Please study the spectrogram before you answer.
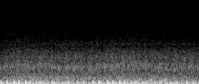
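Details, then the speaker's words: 2020 Indian Challenger Dark Horse V-twin on a test ride in sport mode: uneven low throbbing with a loose clattery edge and a slight stumble; it felt like stalling early in the ride, and the source is unclear. "you guys hear that? I'm supposed to do that? That was weird. That's interesting because right when I first started riding, it kind of felt like it was gonna die."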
